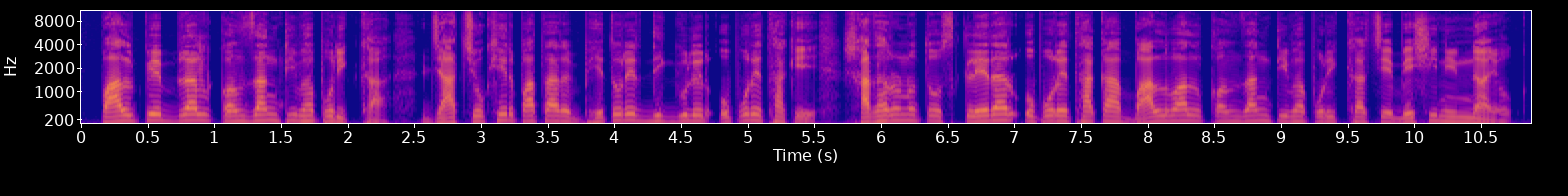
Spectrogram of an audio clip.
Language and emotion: Bengali, neutral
